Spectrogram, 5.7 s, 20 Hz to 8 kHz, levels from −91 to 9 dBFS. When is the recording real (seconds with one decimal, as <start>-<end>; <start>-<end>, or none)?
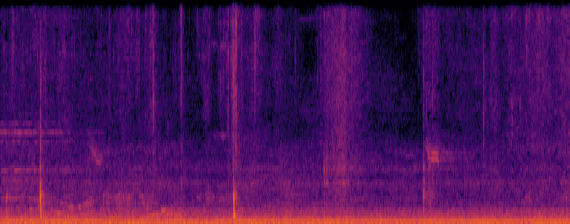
0.0-1.1; 2.1-5.7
